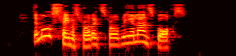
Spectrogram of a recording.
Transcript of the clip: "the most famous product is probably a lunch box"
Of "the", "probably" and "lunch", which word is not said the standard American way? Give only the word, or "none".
lunch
